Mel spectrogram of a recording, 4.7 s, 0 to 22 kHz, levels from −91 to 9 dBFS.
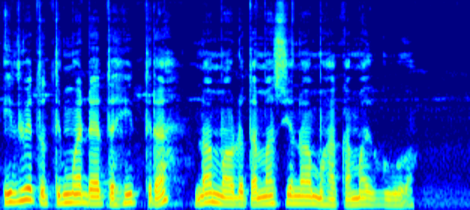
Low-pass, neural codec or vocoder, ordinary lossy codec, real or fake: none; none; none; real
